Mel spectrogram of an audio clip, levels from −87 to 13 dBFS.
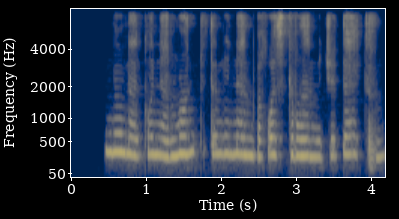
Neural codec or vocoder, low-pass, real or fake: autoencoder, 22.05 kHz, a latent of 192 numbers a frame, VITS, trained on one speaker; 7.2 kHz; fake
